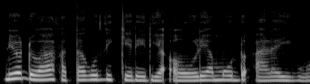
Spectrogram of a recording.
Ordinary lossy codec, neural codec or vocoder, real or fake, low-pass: none; autoencoder, 48 kHz, 128 numbers a frame, DAC-VAE, trained on Japanese speech; fake; 19.8 kHz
